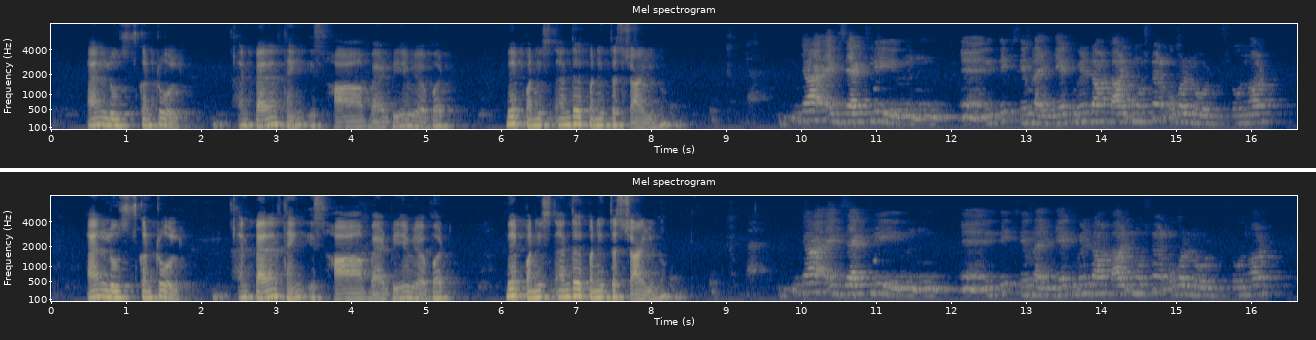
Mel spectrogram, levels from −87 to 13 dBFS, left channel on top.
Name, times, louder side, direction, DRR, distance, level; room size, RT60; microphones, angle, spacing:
voice 1, 0.5-1.8 2.2-5.3 6.1-8.4 9.3-9.4, right 3 dB, 40° right, 0.4 m, -25 dB
voice 2, 9.8-16.2, left 1 dB, 55° left, 2.5 m, -35 dB
22.0 x 13.5 x 2.8 m
head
